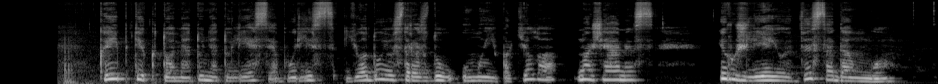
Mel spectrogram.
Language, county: Lithuanian, Klaipėda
